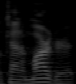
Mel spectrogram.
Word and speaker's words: Marguerite: But I listened to her pronounce her own name, and she said a guy said Margaret, and she said it just like Americanized, kind of Margaret, which it's not quite Margaret, but, I guess you could say Margaret Henry then.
